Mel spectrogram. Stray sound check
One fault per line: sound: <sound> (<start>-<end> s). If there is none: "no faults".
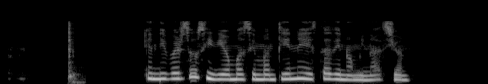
sound: thud (0.7-0.9 s)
